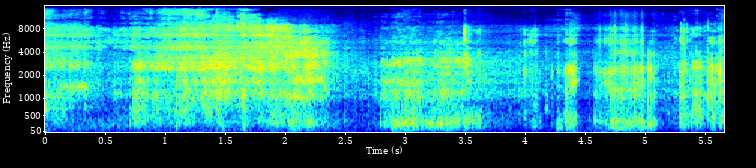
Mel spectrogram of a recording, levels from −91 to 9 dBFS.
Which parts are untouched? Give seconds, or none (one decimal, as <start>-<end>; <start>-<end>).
0.0-4.4; 5.1-5.7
